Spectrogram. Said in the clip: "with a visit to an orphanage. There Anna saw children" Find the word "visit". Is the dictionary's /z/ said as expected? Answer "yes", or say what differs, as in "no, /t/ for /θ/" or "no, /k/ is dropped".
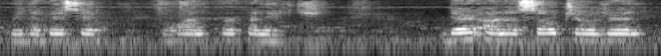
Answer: no, /s/ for /z/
